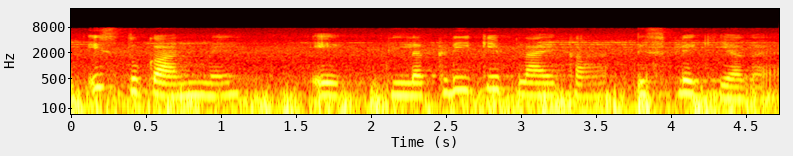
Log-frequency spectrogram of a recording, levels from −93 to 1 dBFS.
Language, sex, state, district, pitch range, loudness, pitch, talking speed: Hindi, female, Madhya Pradesh, Dhar, 95-105 Hz, -17 LUFS, 100 Hz, 140 wpm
